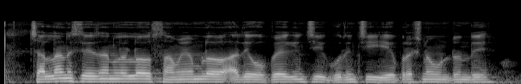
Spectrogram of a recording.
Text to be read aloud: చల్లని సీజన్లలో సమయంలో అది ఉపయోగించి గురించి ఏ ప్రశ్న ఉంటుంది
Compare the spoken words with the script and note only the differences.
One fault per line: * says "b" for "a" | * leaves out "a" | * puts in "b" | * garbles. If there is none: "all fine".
all fine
